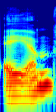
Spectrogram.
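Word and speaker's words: Eyam: It's spelled E-Y-A-M, but from my understanding, it's pronounced Ayam from what I've researched.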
